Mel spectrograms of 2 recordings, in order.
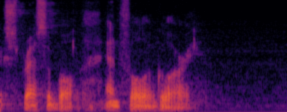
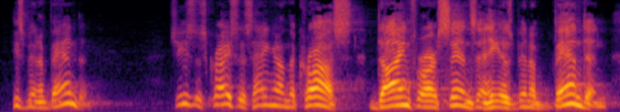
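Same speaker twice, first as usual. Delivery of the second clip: impassioned preaching; 7 semitones higher, 11 dB louder than usual. Real, not acted. Preacher building to full force.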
